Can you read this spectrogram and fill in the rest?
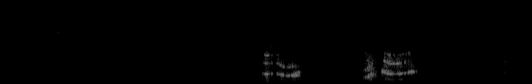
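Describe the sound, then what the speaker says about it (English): At a door, a cat lets out two loud, drawn-out yowling meows close by, with faint rustles and a brief shorter cry afterwards in an otherwise quiet room. "my bad cat is going nuts at my door"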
